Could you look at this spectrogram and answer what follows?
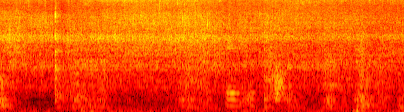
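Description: Dried lote fish curry sizzling and frying in a pan with oil, stirred with scraping utensil strokes, a steady close hiss throughout with occasional clacks.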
